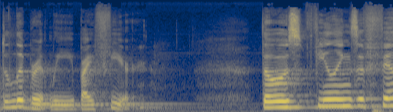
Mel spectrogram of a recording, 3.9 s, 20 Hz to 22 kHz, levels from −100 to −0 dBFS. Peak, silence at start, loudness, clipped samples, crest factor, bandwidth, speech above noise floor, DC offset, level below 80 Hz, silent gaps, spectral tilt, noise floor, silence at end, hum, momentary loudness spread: -8 dBFS; 0 s; -23 LUFS; under 0.1%; 16 dB; 18 kHz; 32 dB; under 0.1%; -54 dBFS; none; -3.5 dB/octave; -55 dBFS; 0 s; none; 14 LU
